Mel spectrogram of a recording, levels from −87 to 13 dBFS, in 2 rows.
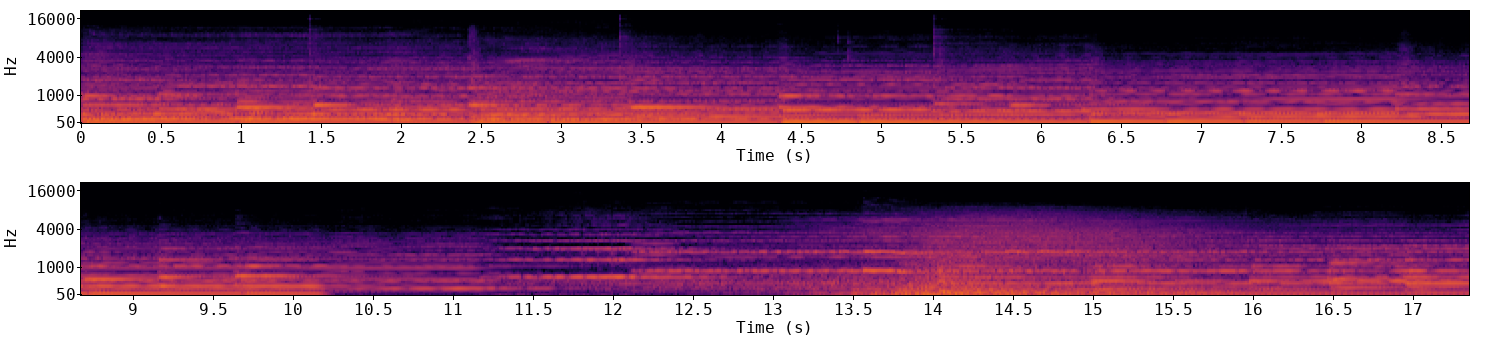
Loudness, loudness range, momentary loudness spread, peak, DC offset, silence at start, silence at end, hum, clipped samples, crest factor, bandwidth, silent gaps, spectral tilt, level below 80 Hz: -27 LUFS; 7 LU; 11 LU; -10 dBFS; under 0.1%; 0 s; 0 s; none; under 0.1%; 14 dB; 9.6 kHz; none; -7.5 dB/octave; -32 dBFS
